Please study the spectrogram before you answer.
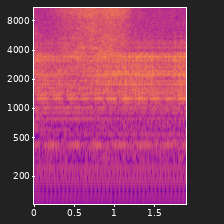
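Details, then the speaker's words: Recapped G.E. Model 56 tube radio slowly powered up on the bench at about 140–210 mA: a constant low hum behind faint hiss; suspected heater-to-cathode leak, not confirmed. "we got a little bit of a hum i had hmm got all new caps in here i wonder if we have a heater to cathode leak"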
